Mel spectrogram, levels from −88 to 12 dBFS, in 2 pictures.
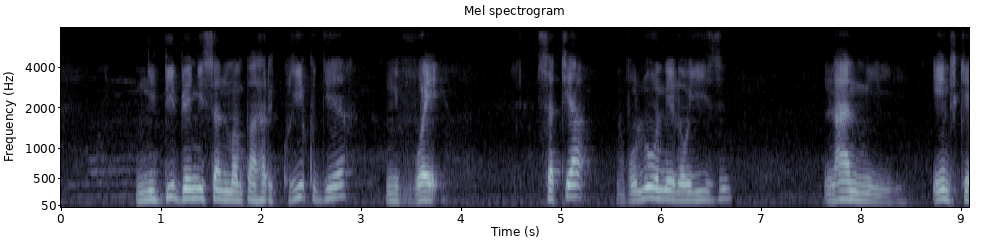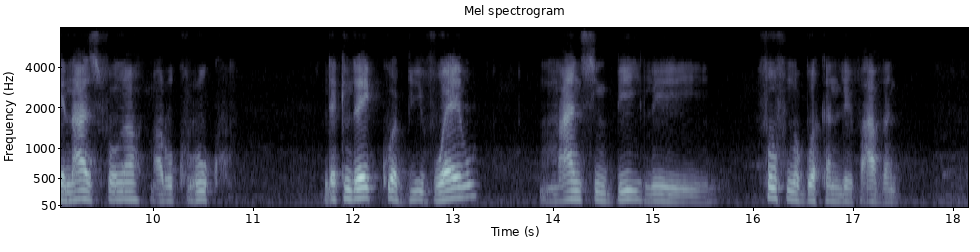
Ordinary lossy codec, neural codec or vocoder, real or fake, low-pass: none; codec, 16 kHz in and 24 kHz out, 2.2 kbps, FireRedTTS-2 codec; fake; 7.2 kHz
